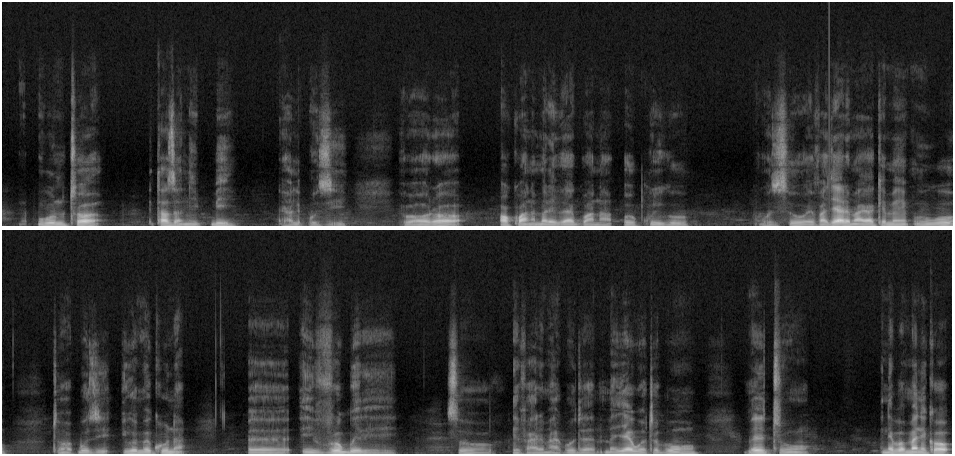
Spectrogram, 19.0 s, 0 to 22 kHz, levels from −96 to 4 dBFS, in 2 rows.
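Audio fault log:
8.27 s, bit error spike: right after "so eva", a single flipped sample jumps to about -14 dBFS, giving one sharp tick: a lone waveform spike and a thin full-band vertical line on a spectrogram.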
